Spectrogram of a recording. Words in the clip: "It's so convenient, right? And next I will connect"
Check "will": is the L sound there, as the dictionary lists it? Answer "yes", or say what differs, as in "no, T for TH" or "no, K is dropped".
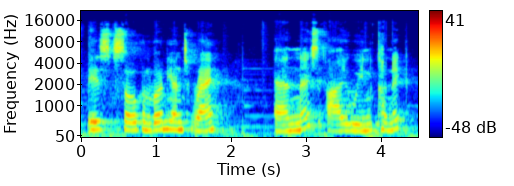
no, N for L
